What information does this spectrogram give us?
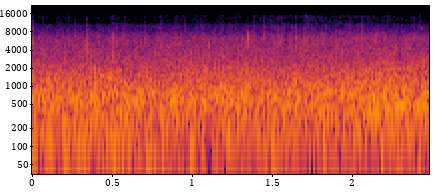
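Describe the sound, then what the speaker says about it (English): Steady rain pours down in a dense, even hiss, loud and close throughout with no break. "Oh yeah, it's raining."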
